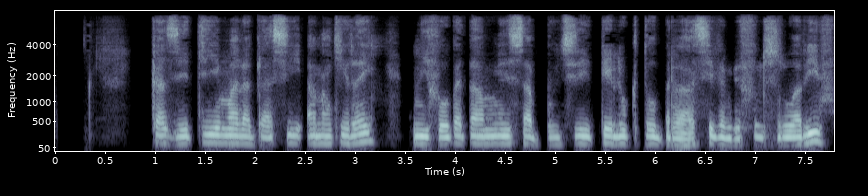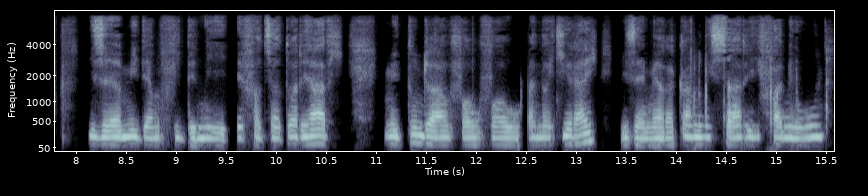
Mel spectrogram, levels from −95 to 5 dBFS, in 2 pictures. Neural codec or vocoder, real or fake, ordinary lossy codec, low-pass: codec, 44.1 kHz, 2.6 kbps, DAC; fake; MP3, 48 kbps; 7.2 kHz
